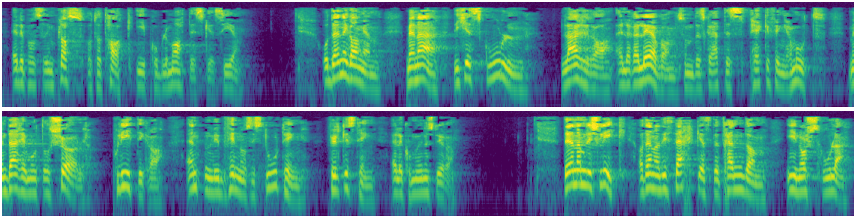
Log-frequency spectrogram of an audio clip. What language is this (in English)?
Norwegian Nynorsk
